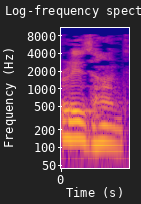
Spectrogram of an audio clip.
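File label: "raise hand", Nigerian Pidgin, male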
